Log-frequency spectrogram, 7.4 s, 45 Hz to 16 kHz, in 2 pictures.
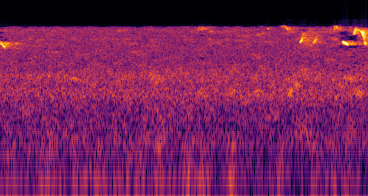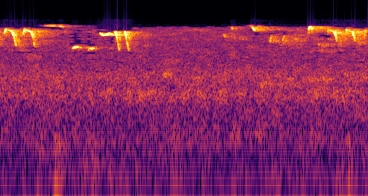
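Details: High, quick rattling phrases from a Eurasian wren that sang for a while in a hole in a nesting wall one October evening in 2011, fainter, broken trills set against constant low rushing noise.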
